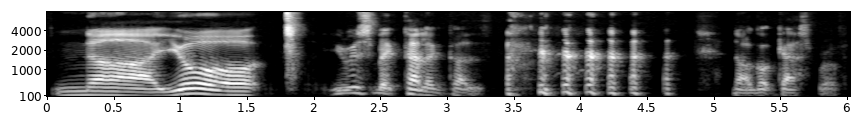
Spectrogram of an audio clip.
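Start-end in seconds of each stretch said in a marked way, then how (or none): none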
